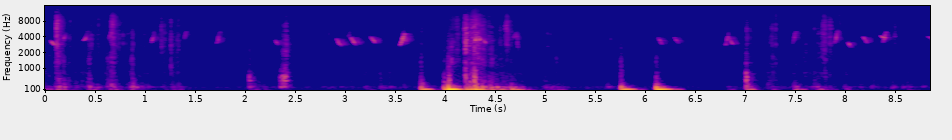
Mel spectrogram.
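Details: Eight one-day-old Light Sussex chicks in a cardboard box, pecking at a camera and a hole; sparse high cheeps and short peeps, interrupted by loud low thuds and bumping in the middle.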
